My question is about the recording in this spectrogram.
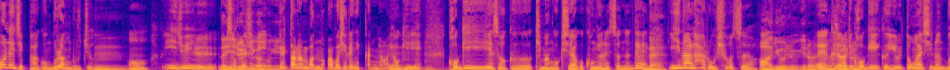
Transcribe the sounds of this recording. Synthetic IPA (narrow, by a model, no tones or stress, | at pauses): ʌne̞d͡ʑipʰaɡomuɾaŋɾod͡ʑuʌ | id͡ʑuiɭnsʰʌmbeɲimiiɭt͈anɦambʌnabʌɕʰiɾeɲik͈aɲːojʌɡikʌɡiesʰʌkɯkimaŋɡok̚ɕ͈iɦaɡokoŋjʌnɦe̞s͈ʌnːɯnde̞ḛinaɭhaɾoɕʰiʌs͈ʌjoajuloɡiɾɯnje̞kɯɾe̞ɣad͡ʑiokʌɡikɯjuɭt͈oŋɦaɕʰinɯnbu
